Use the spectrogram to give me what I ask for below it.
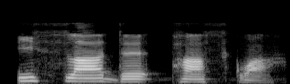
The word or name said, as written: isla de pascua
